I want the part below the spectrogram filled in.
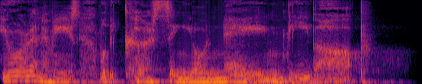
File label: Patron female ally start; bebop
